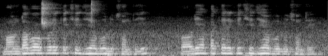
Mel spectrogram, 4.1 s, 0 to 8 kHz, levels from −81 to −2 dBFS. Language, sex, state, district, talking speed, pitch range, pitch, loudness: Odia, male, Odisha, Malkangiri, 145 wpm, 125-150 Hz, 140 Hz, -14 LUFS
